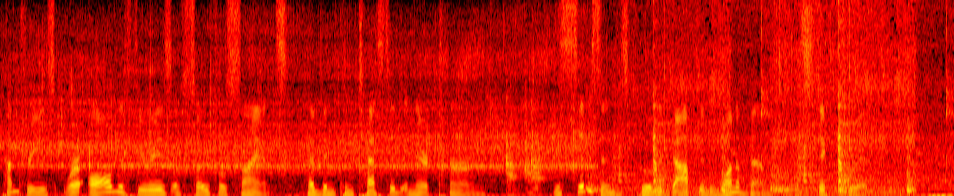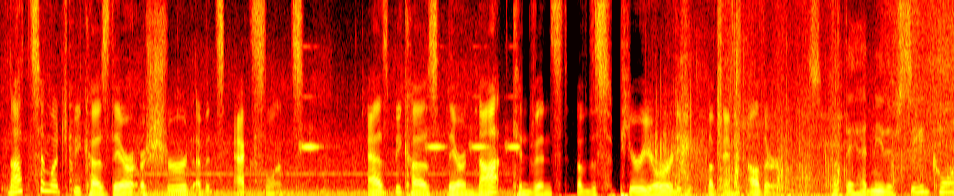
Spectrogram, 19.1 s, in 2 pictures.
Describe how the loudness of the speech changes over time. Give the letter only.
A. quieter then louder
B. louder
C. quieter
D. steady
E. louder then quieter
B.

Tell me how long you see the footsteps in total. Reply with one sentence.
The footsteps can be heard for 3 seconds in total.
